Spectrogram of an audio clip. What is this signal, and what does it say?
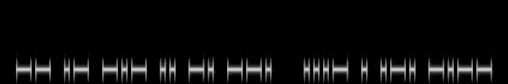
Morse code, heard as a keyed tone, about 25 wpm, 700 Hz. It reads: MAKING VERY
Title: Pangram Challenge v2 - 25wpm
